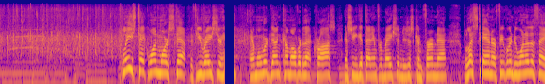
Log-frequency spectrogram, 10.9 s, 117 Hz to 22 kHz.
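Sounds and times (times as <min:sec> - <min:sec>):
crowd applauding after a prayer: 0:00.0 - 0:05.8
speech: 0:02.4 - 0:10.8.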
